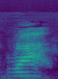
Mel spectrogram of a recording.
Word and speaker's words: wrath: Wrath, famously, the Wrath of Khan. I have no idea what The Wrath of Khan is, but I will tell you that the W is silent, so don't say it.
